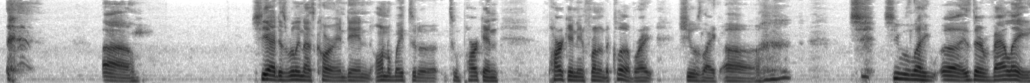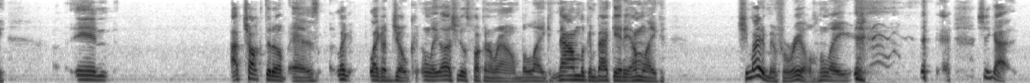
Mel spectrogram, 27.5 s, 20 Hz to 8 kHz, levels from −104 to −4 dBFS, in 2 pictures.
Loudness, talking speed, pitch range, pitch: -22 LUFS, 160 wpm, 115-150 Hz, 130 Hz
